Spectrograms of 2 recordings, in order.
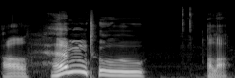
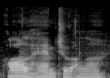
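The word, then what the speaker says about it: الحمد لله: it's Arabic right yes Alam to Allah that is correct all ham to Allah yeah uh canot read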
